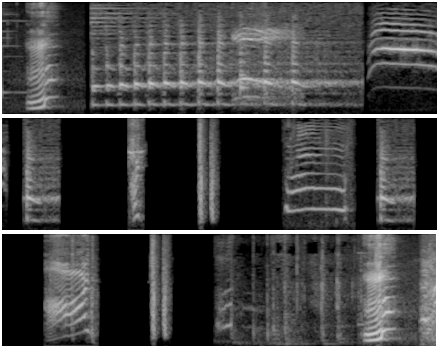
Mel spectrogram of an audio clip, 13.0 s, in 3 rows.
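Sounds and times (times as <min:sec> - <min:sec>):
cat meowing: 0:03.7 - 0:04.4.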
